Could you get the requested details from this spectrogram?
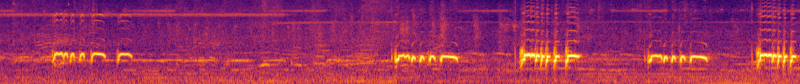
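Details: Local zebra dove with a strong voice singing as a lure for others of its kind: brief rolled coo phrases of three to five notes, repeated every second or two, some harsher and louder.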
